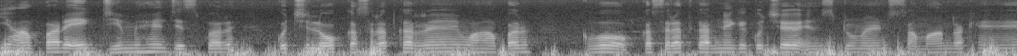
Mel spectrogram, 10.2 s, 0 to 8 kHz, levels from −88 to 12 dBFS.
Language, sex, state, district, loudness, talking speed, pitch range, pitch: Hindi, male, Bihar, Lakhisarai, -18 LUFS, 140 wpm, 145-155 Hz, 150 Hz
